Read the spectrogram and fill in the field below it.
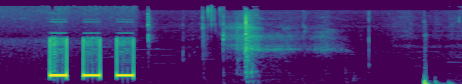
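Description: Three short, evenly spaced telephone keypad DTMF tones beep clearly as a phone number is dialed once more to call a listener, followed by a brief rustle and a low thump near the end.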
